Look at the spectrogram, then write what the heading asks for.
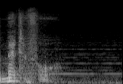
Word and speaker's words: metaphor: So in British English, it would be metaphor. The T is quite strongly pronounced in my opinion as well. So it's meta and then for. A metaphor. Whereas in American English, it would be more like metaphor. So the T is very soft.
